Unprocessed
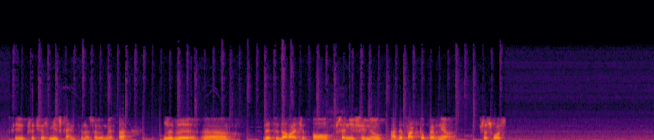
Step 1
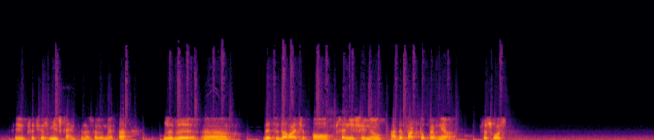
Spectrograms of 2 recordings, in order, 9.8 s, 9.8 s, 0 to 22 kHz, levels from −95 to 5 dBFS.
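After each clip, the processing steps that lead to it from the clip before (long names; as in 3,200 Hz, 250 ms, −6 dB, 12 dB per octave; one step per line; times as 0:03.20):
low-pass that shuts in the quiet parts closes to 360 Hz, open at −19.5 dBFS
level +8 dB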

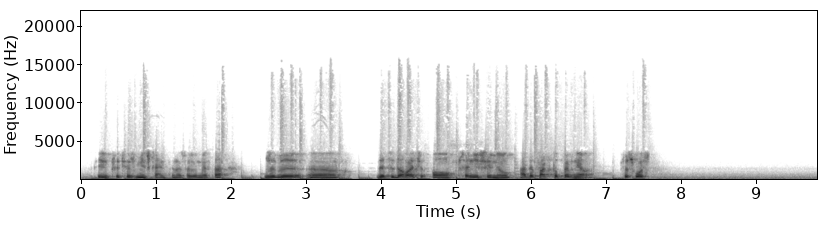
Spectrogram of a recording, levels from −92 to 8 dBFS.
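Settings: low-shelf EQ 260 Hz +11 dB
level −1.5 dB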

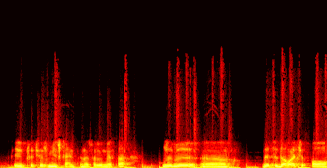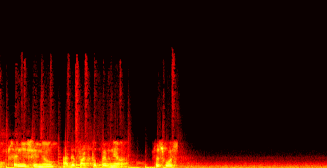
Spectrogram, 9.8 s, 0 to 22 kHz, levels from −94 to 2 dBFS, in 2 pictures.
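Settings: brickwall limiter −8.5 dBFS, peak gain reduction 7 dB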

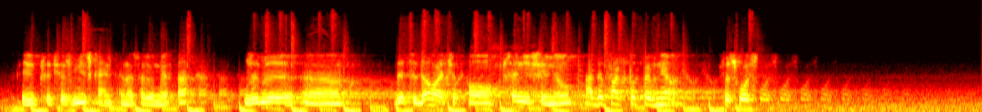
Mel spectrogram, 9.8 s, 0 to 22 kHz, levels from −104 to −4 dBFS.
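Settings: feedback echo with a band-pass in the loop 203 ms, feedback 74%, band-pass 580 Hz, level −14 dB
level −4.5 dB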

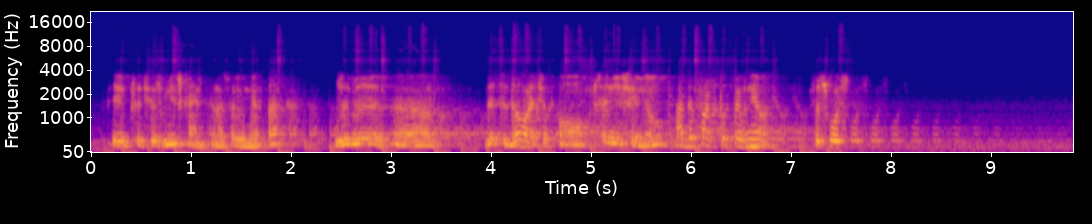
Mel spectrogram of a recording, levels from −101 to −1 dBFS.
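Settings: convolution reverb RT60 0.15 s, pre-delay 3 ms, DRR 7.5 dB
level −8 dB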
